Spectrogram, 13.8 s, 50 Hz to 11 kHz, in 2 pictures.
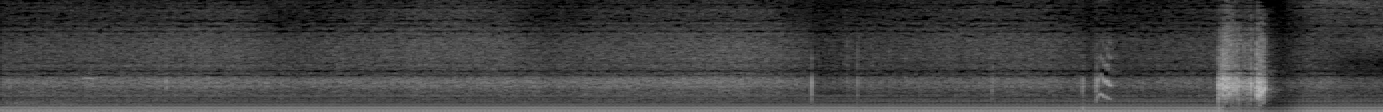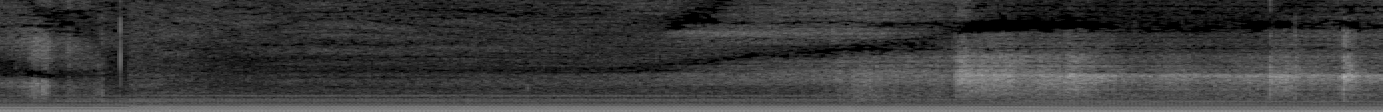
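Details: Ear wax microsuction in one ear of a bedbound woman in her 90s whose ears were completely blocked. The ear was oiled and treated with eardrops, leaving soft, gloopy wax and thick white keratin. A steady high suction hiss with louder slurps and crackles marks a thin layer peeling backwards.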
